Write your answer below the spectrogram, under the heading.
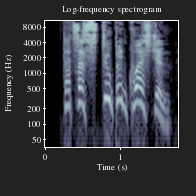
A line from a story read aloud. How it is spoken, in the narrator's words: Ben yelled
